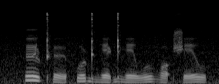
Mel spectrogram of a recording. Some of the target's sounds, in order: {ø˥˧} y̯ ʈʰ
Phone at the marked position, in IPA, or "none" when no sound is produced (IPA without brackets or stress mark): ø˥˧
